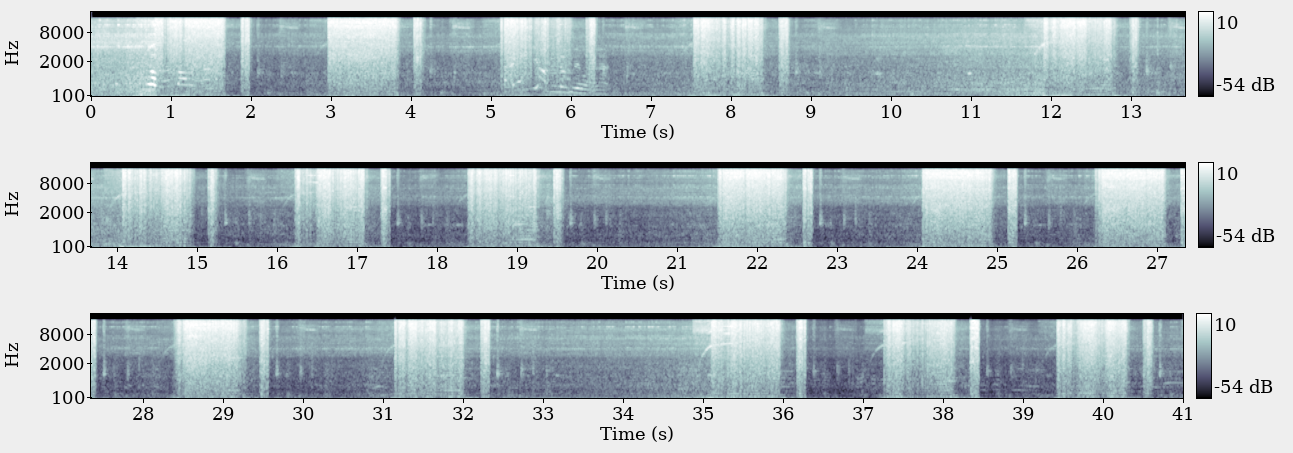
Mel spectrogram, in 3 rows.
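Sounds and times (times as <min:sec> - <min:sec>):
machine hissing bursts: 0:00.0 - 0:41.0
sharp machine clicks: 0:00.1 - 0:09.4, 0:10.9 - 0:33.8, 0:34.9 - 0:41.0.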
